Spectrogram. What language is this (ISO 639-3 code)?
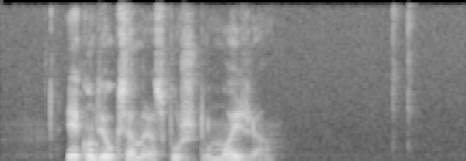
fao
